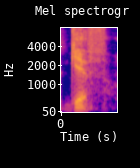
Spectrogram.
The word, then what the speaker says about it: GIF: Apple, the narrator, young woman, pronounces the word GIF as GIF, which is how I pronounce it. Is it, you know, the GIF image format? Is it a soft G or a hard G? And Apple has come out strongly on the hard G side, which is where I've always been.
